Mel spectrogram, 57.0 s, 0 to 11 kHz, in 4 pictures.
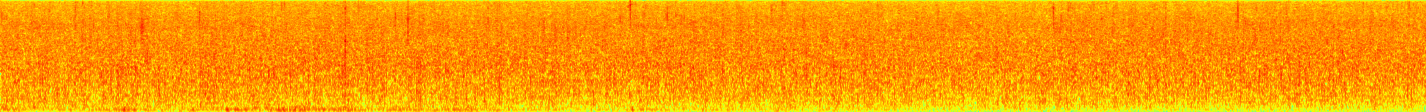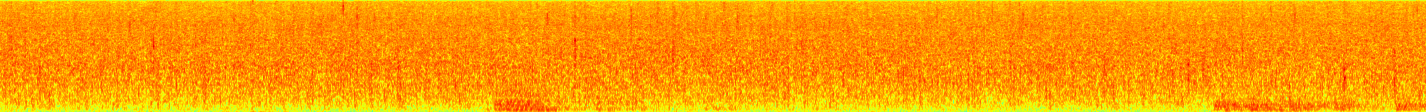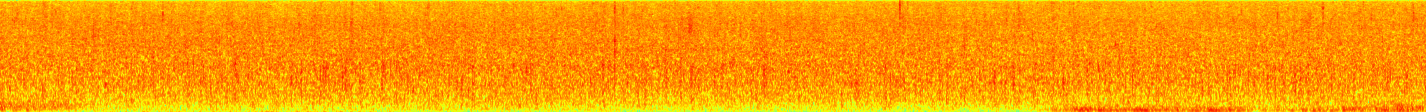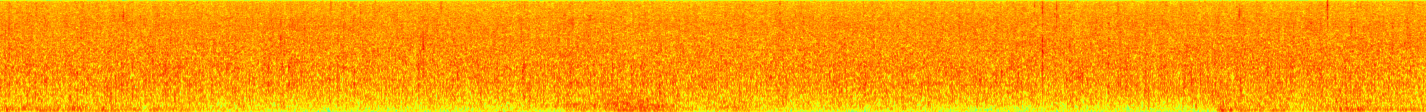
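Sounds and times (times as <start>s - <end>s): thunder rumbling: 0.0s - 8.7s, 19.1s - 21.8s, 26.4s - 30.3s, 38.8s - 45.8s, 47.8s - 51.2s, 54.9s - 57.0s
heavy rain falling: 0.0s - 57.0s.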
